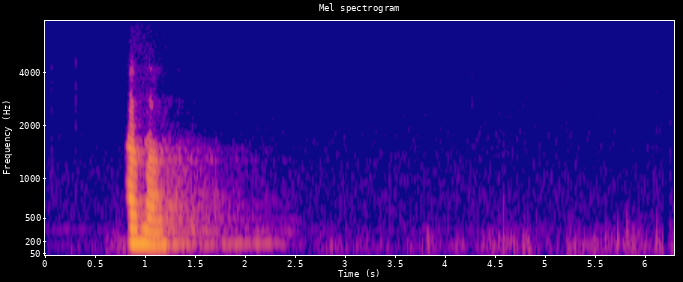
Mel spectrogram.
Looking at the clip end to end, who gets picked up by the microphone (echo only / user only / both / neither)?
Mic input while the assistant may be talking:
user only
